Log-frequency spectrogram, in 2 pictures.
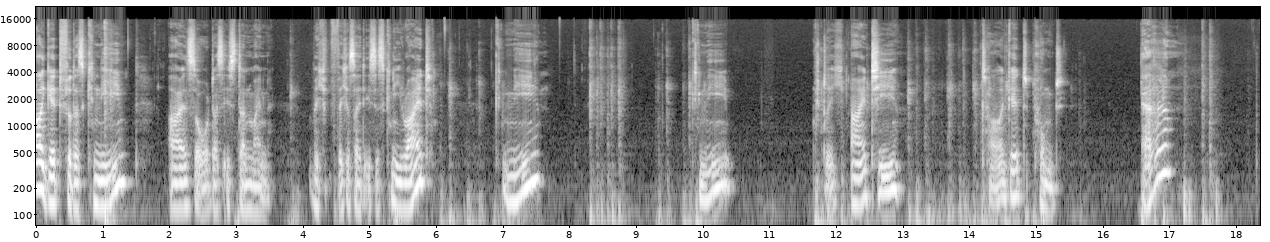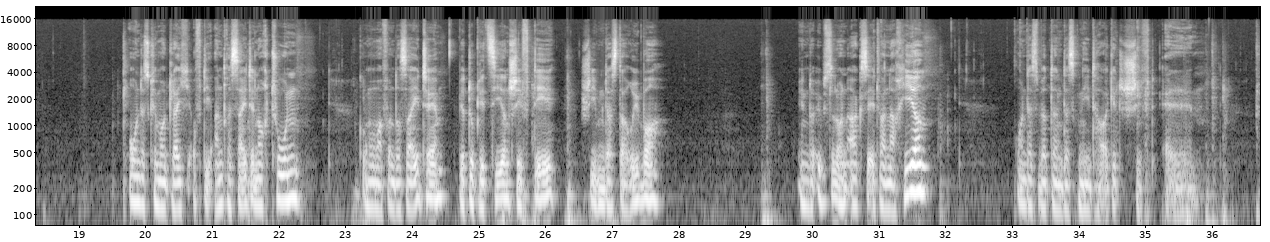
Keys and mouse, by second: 7.0 e, 8.4 BackSpace, 8.6 BackSpace, 9.8 e, 19.7-21.4 middle drag, 23.1 KP_3, 25.7 shift+d, 33.0-36.7 drag.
